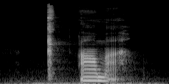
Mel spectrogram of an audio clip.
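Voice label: "roasting-spit", Takelma word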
